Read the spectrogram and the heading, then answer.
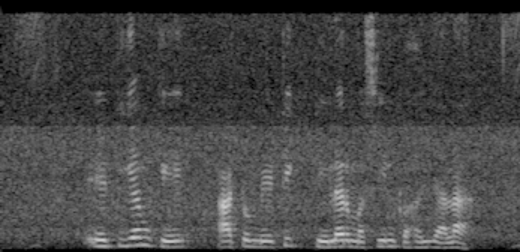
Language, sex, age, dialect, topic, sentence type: Bhojpuri, female, 41-45, Western, banking, statement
